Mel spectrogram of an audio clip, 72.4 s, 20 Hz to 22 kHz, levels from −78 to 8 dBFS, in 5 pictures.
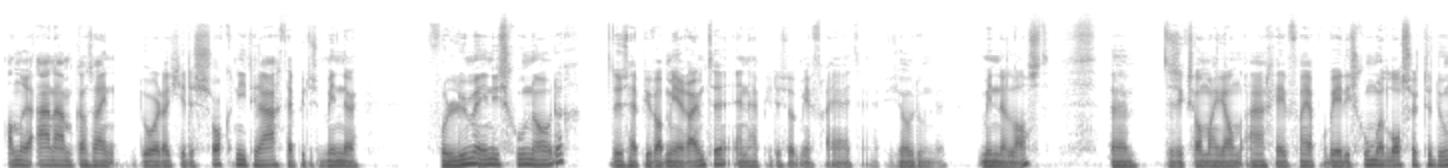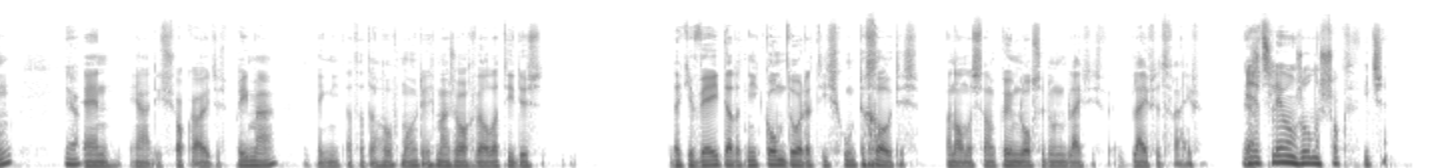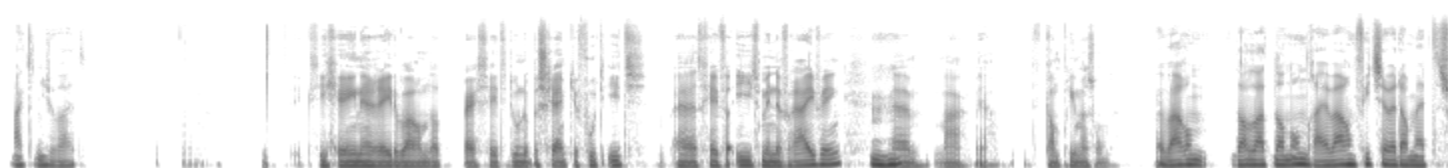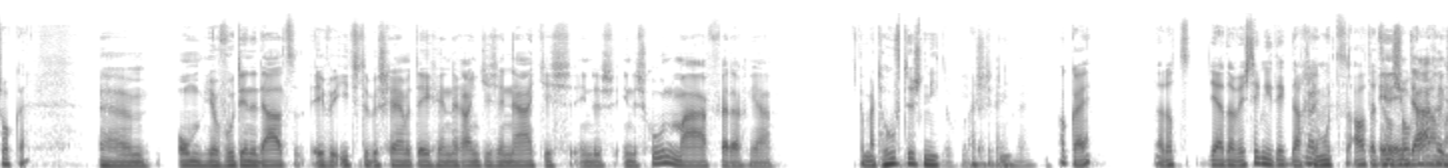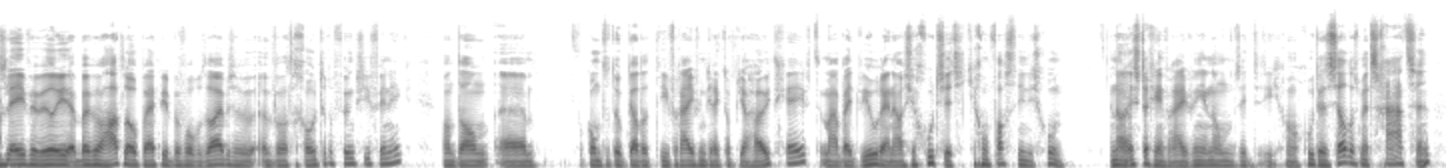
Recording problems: none

